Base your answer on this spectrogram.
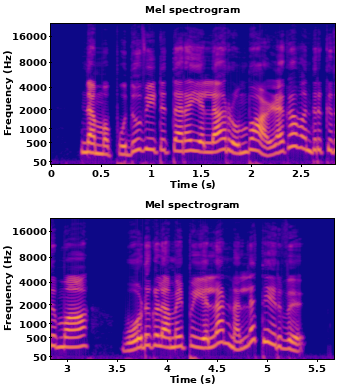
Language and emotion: Tamil, happy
